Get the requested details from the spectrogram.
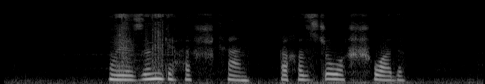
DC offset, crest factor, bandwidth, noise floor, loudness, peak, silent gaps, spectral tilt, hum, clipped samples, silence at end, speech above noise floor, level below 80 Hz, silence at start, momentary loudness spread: under 0.1%; 16 dB; 11.5 kHz; -60 dBFS; -33 LUFS; -18 dBFS; none; -5.5 dB/octave; none; under 0.1%; 0.75 s; 28 dB; -56 dBFS; 1.1 s; 12 LU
